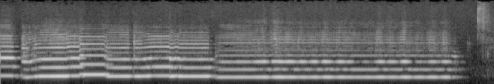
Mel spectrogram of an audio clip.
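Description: Low whistle playing a descending phrase of several notes, with quick trill and slide ornaments flicking between them. About three seconds in it settles on a long held low note with a light vibrato.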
